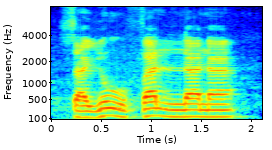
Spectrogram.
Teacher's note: Pada ayat 169, sayufarulana, idghamur ra fil lam, diidghamkan ra pada lam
